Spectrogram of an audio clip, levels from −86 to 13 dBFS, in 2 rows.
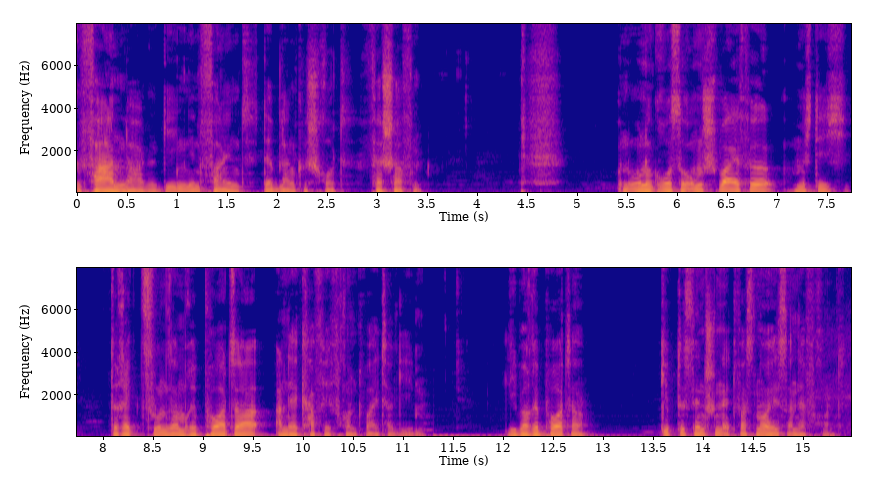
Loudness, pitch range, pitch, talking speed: -23 LUFS, 90-110 Hz, 100 Hz, 130 wpm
